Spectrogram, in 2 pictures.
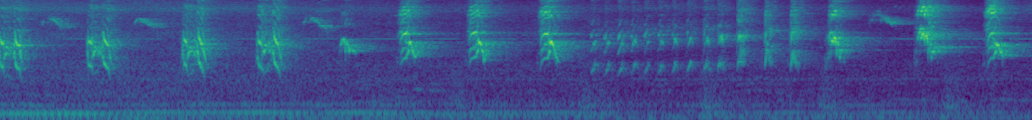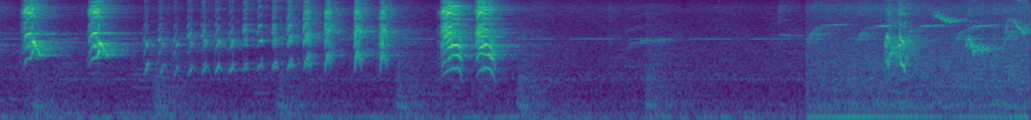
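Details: Long-tailed shrike song as a lure to prompt singing: rapid harsh chattering bursts repeated in a fast irregular series, a short quiet gap, then another scratchy burst.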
